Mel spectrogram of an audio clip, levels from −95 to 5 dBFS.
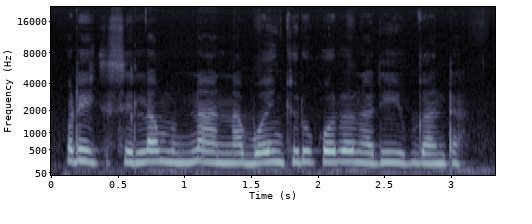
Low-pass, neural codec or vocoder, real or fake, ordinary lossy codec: none; none; real; none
